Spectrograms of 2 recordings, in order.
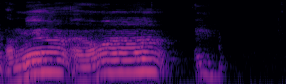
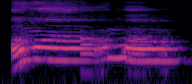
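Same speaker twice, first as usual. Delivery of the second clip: much higher, falsetto farewell like a woman; high woman's voice; slower than usual. Acted. Saying goodbye to Véronica, in a high mock woman's voice. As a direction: sing out the goodbye in a put-on female voice. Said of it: "[name] a fait une voix de femme".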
